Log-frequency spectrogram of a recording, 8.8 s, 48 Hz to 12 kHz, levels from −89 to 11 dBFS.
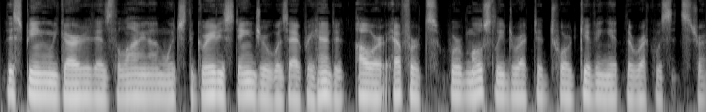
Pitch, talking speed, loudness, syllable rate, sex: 100 Hz, 165 wpm, -16 LUFS, 4.9 syllables/s, male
